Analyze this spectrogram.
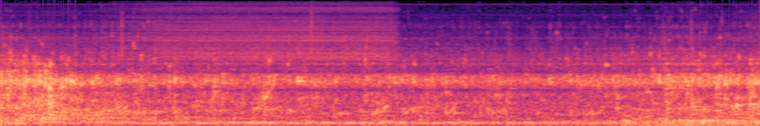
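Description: Underwater sound of streams of air bubbles rising and gurgling, a dense crackle with a low steady rumble underneath.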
